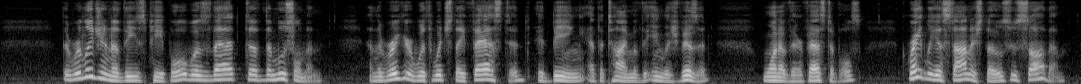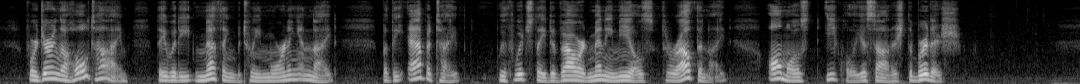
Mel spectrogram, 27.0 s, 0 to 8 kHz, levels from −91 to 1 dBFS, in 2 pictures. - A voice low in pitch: No, medium, 145 Hz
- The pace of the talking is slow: No, average, 145 wpm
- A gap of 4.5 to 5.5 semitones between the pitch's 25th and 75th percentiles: Yes, average, 5.1 semitones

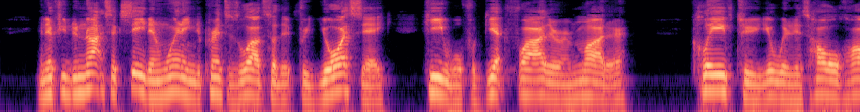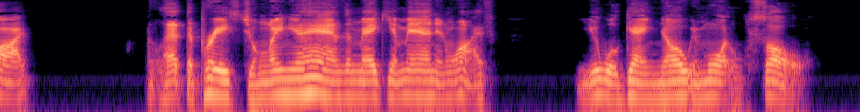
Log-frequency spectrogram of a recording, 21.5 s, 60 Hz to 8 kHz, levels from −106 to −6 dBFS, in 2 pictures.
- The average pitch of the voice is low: Yes, low, 120 Hz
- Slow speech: Yes, slow, 130 wpm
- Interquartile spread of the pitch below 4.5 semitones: Yes, average, 2.9 semitones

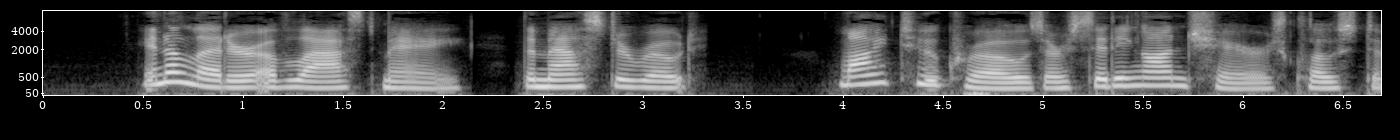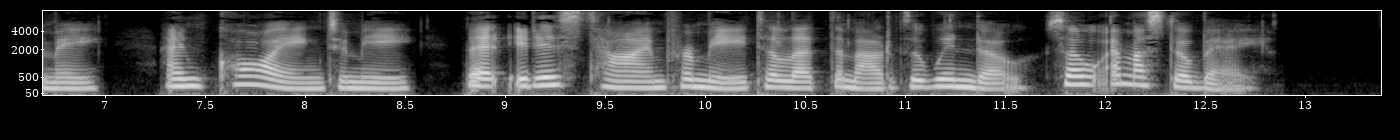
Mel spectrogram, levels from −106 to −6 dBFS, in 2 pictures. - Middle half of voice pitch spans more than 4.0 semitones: Yes, average, 4.7 semitones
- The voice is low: No, high, 190 Hz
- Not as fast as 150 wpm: No, average, 180 wpm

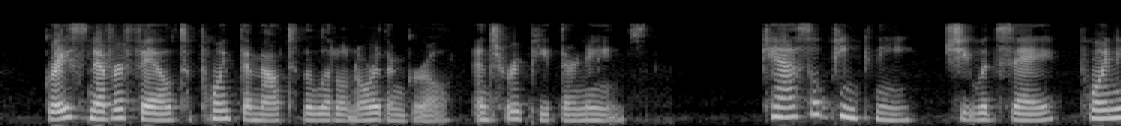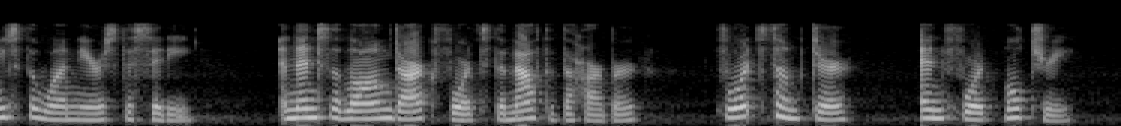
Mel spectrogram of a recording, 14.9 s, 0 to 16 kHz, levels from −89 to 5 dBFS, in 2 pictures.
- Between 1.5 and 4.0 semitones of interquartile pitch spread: No, average, 4.8 semitones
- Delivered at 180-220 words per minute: Yes, average, 190 wpm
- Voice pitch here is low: No, high, 205 Hz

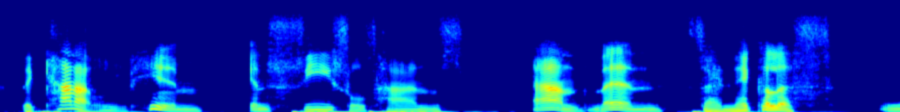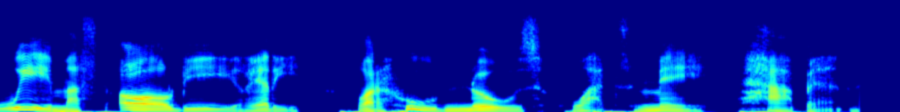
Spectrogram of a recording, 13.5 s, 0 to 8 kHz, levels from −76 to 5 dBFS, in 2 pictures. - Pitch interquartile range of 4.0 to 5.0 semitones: Yes, average, 4.5 semitones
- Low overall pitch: Yes, low, 130 Hz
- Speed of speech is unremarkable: No, slow, 100 wpm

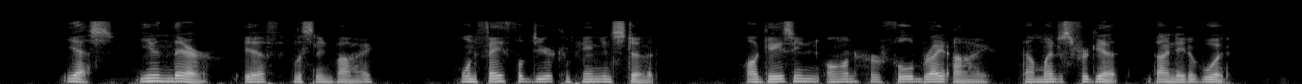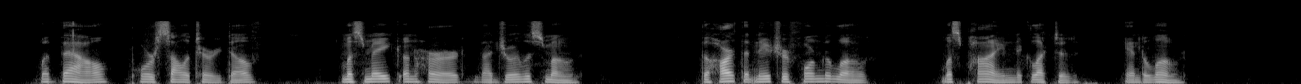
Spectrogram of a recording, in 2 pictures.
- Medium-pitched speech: No, low, 115 Hz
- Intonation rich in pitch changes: No, average, 3.3 semitones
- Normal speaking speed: No, slow, 110 wpm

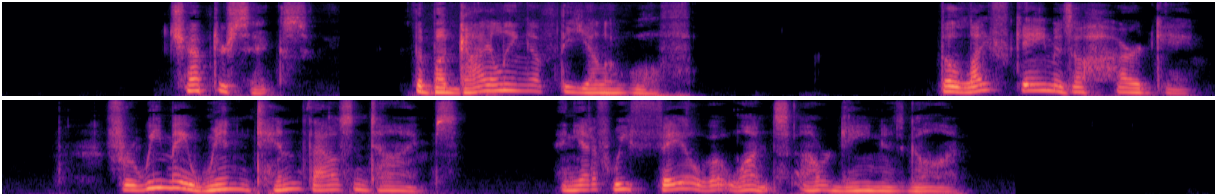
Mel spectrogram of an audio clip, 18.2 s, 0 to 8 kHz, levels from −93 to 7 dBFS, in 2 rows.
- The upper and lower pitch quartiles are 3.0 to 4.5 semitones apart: No, wide, 5.4 semitones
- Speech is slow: Yes, slow, 100 wpm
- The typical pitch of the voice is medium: Yes, medium, 145 Hz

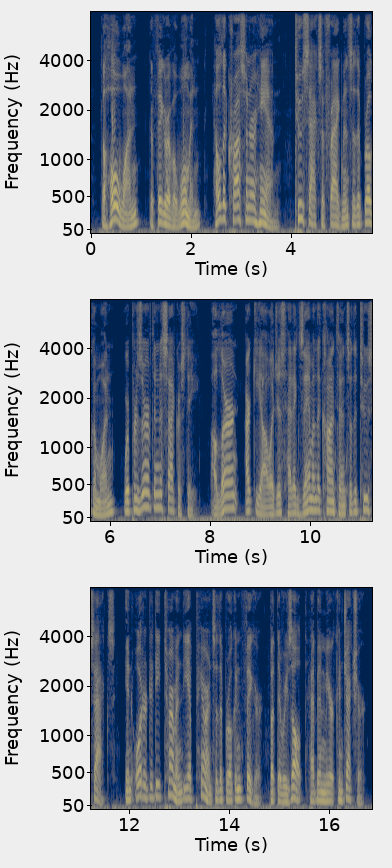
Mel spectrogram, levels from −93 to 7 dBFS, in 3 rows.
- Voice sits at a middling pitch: No, low, 130 Hz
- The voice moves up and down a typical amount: No, wide, 5.9 semitones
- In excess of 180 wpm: Yes, average, 195 wpm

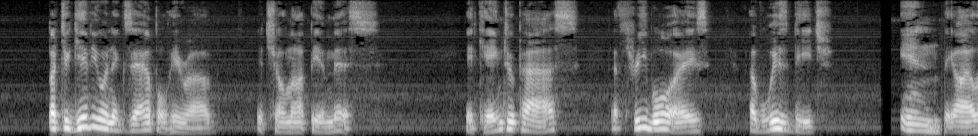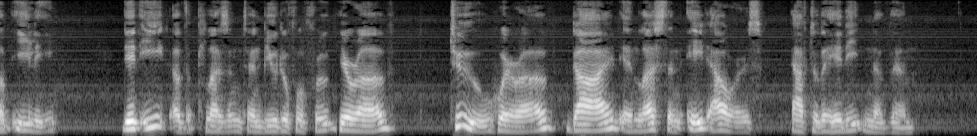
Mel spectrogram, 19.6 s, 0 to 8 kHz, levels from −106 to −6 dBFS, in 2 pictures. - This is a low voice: Yes, low, 130 Hz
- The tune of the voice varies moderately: No, wide, 6.0 semitones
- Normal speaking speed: Yes, average, 150 wpm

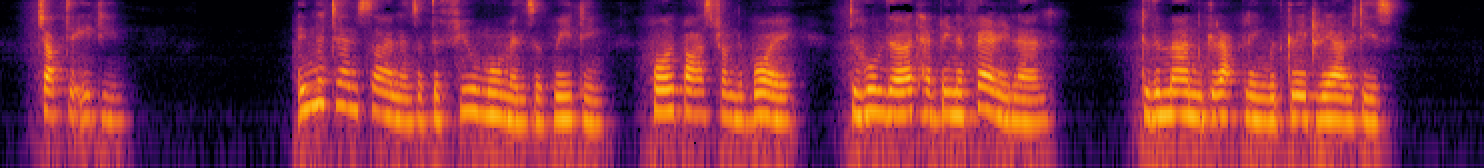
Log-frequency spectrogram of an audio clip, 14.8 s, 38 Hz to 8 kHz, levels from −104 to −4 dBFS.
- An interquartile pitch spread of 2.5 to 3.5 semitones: Yes, average, 3.2 semitones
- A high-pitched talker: Yes, high, 200 Hz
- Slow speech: Yes, slow, 130 wpm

